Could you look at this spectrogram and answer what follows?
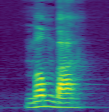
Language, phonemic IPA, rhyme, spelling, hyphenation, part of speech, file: Dutch, /ˈmɑm.baː/, -ɑmbaː, mamba, mam‧ba, noun, Nl-mamba.ogg
- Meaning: a mamba, venomous snake of the genus Dendroaspis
